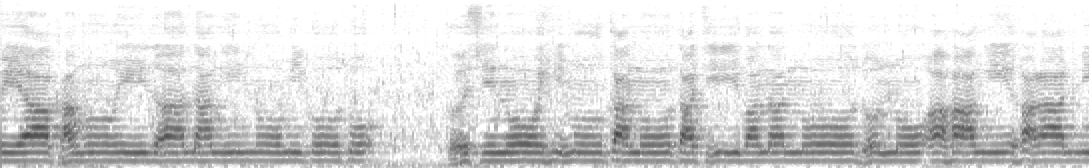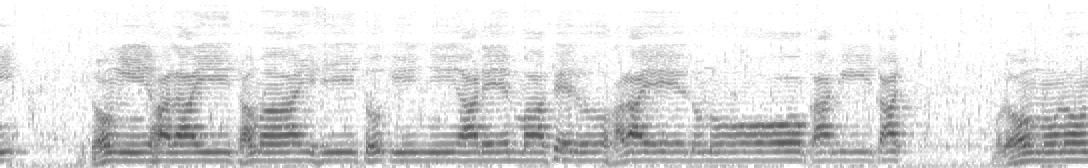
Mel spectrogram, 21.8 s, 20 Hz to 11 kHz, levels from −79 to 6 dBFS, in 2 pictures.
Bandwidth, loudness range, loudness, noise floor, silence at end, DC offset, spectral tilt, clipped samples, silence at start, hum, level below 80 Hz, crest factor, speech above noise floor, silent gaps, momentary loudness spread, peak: 10.5 kHz; 3 LU; -28 LUFS; -54 dBFS; 0 s; under 0.1%; -6.5 dB/octave; under 0.1%; 0 s; none; -62 dBFS; 16 dB; 27 dB; none; 8 LU; -12 dBFS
